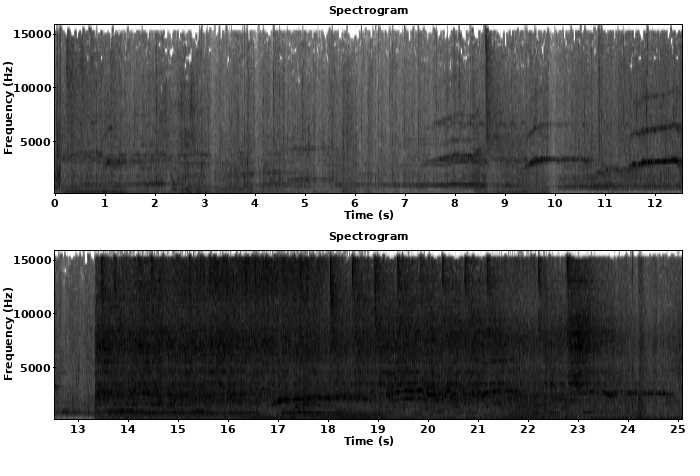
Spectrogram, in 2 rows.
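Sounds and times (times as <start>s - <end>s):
live rock band: 0.0s - 10.0s, 13.4s - 25.0s
crowd cheering and whooping: 0.0s - 25.0s.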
